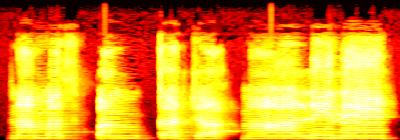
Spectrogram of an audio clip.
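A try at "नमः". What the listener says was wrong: Namaf, you should say, not namas. Namaf.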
